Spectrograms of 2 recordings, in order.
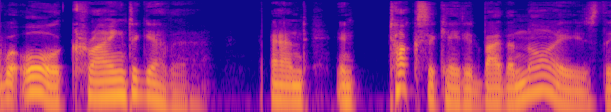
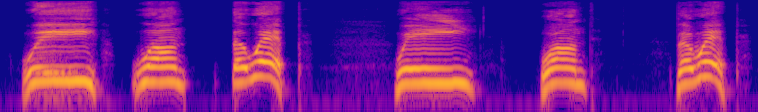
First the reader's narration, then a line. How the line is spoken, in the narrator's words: broke out again in the same loud, insistent monotone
